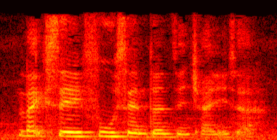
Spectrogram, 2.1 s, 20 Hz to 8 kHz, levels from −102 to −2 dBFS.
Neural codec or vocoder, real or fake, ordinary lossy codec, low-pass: none; real; MP3, 48 kbps; 7.2 kHz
